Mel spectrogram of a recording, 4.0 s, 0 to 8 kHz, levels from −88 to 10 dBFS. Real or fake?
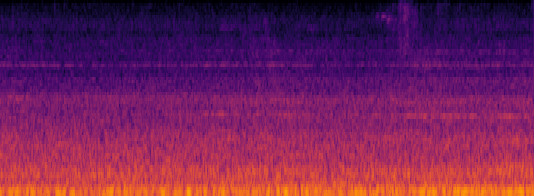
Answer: real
